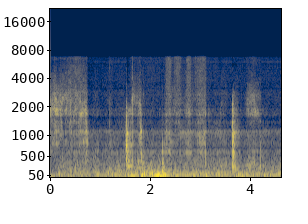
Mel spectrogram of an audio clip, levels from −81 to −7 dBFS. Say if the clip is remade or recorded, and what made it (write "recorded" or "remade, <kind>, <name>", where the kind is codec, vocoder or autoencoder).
remade, codec, HILCodec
